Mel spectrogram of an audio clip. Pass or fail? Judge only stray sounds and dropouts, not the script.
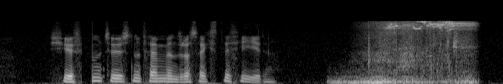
fail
